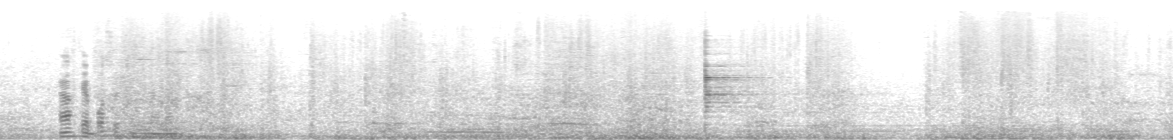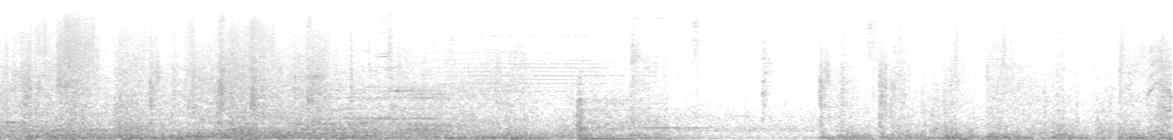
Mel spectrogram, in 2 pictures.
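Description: Spells crackle and explode in a game.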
